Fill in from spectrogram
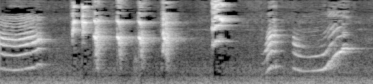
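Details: Playful Alexandrine parakeet starting with a long drawn screech, then a rapid run of five short sharp squawks, then rising nasal calls, loud against a quiet indoor background.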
